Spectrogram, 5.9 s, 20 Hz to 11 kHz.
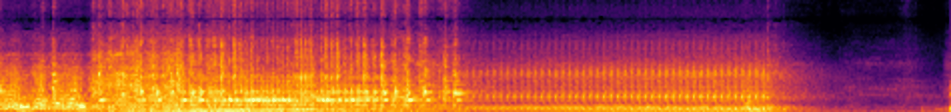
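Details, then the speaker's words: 1967 Land Rover 109 Series 2A NADA, sitting 15 years, running on starting fluid: fast regular clatter, about four a second, over the engine until shutdown; the fan is striking the radiator, initially suspected as rod knock. "it's the radiator that's the knife that's that or the fan but it's yeah it changed"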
